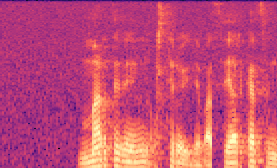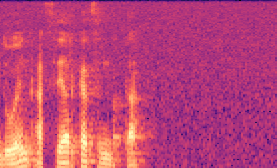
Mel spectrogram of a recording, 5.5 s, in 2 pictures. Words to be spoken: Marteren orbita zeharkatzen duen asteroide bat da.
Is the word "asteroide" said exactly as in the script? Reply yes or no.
no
